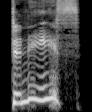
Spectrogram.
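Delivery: high, contained scream of a name. A narrator's reading. Parent calling to kidnapped daughter, screaming. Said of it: "I scream".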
